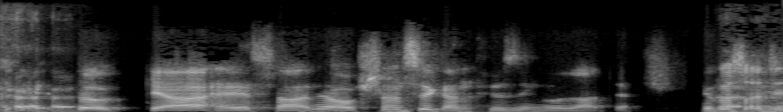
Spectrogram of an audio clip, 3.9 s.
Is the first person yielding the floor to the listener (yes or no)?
no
